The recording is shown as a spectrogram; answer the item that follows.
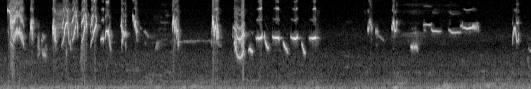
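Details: Kacer, or Oriental magpie-robin, delivering a varied song used to tutor and provoke contest birds; rapid harsh chattering bursts, then runs of bright slurred whistles and scattered high chips across ten seconds, over a soft low hum.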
